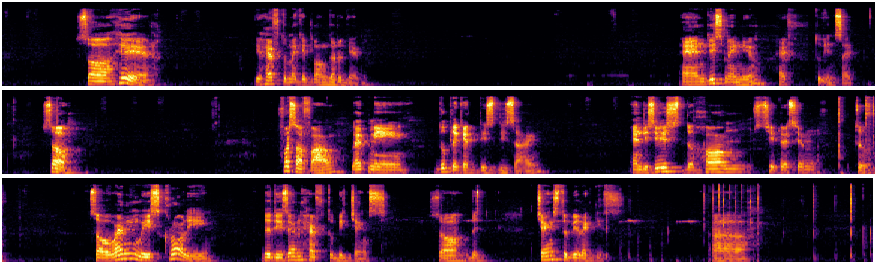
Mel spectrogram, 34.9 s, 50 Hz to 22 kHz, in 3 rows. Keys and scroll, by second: 12.4 super+s, 18.0 super+d, 20.5 super+r, 30.6 super+a.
